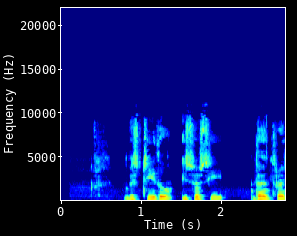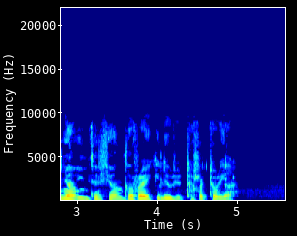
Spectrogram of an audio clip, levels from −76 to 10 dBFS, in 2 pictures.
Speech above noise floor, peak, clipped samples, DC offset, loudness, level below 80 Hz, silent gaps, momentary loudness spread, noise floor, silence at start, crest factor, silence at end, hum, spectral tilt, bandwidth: 43 dB; -4 dBFS; under 0.1%; under 0.1%; -23 LUFS; -74 dBFS; none; 14 LU; -65 dBFS; 0.4 s; 20 dB; 0.65 s; none; -5 dB/octave; 10.5 kHz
